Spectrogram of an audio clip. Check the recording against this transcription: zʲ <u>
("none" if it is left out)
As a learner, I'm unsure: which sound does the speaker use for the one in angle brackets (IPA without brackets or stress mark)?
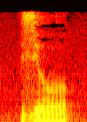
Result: o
